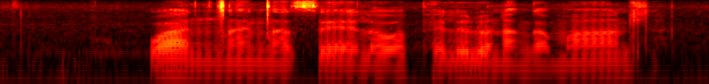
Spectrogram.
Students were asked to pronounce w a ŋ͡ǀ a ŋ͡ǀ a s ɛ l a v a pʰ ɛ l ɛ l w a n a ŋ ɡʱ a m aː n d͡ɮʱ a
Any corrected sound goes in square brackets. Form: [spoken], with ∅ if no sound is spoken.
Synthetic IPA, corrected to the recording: w a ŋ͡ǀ a ŋ͡ǀ a s ɛ l a [w] a pʰ ɛ l ɛ l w a n a ŋ ɡʱ a m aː n d͡ɮʱ a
